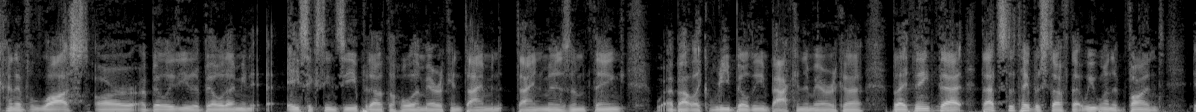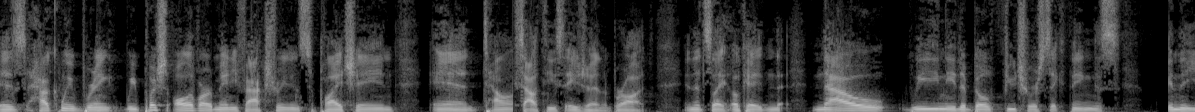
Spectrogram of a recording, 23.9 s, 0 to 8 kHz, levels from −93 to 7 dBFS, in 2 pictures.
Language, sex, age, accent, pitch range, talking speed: English, male, 20-39, American, 95-110 Hz, 185 wpm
